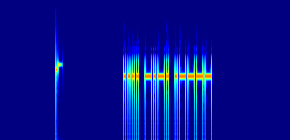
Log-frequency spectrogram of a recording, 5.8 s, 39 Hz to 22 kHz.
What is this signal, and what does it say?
Morse code, heard as a keyed tone, about 28 wpm, 700 Hz. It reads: HC1
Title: Callsign Prefixes for Top 100 DXCC - 28wpm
